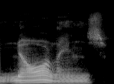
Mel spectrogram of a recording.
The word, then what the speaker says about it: New Orleans: and i always will the pronunciation of it is actually new orleans for for those that are are from that area i love that area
